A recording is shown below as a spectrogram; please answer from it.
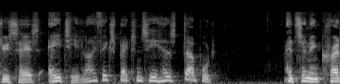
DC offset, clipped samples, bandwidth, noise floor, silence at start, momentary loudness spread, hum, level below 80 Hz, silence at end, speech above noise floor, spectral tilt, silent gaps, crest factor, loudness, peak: under 0.1%; under 0.1%; 12.5 kHz; -50 dBFS; 0 s; 9 LU; none; -50 dBFS; 0 s; 31 dB; -5.5 dB/octave; none; 20 dB; -21 LUFS; 0 dBFS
